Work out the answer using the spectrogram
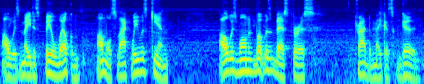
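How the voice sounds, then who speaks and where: Man acting a low-voiced, earnest cowboy bumpkin. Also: a little slow, vocal fry, a little hiss or hum. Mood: wistful. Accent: rural American Western drawl. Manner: folksy, ungrammatical bumpkin talk. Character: guilt-ridden, earnest young cowboy outlaw, naive bumpkin. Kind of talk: western comedy audio drama acting.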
